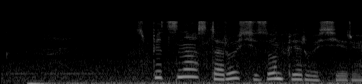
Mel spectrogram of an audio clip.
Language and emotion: Russian, neutral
